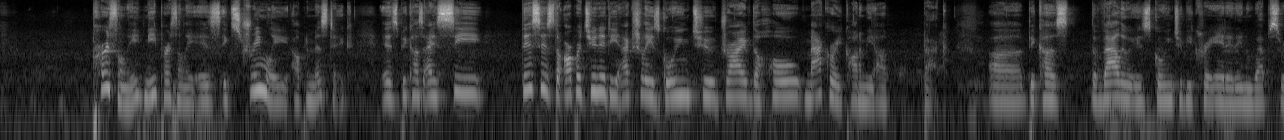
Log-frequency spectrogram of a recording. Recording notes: LIVE from Hong Kong FinTech Week and Singapore FinTech Festival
